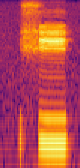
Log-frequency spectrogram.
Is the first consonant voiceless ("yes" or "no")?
yes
